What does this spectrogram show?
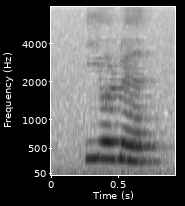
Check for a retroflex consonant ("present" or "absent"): present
